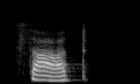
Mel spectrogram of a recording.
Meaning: seven
- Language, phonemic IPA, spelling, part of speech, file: Marathi, /sat̪/, सात, numeral, LL-Q1571 (mar)-सात.wav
